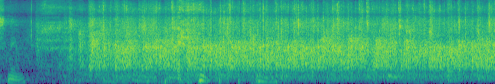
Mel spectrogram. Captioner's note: attendees applauding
